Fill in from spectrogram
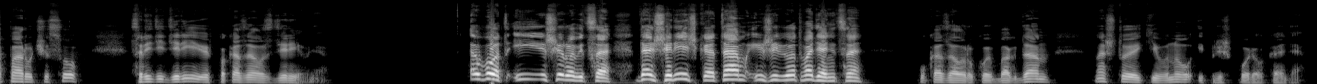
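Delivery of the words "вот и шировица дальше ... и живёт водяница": high, loud character voice; Bogdan, simple villager guide. A narrator's reading. Bogdan showing his companion the village and river, high-voiced guide.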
